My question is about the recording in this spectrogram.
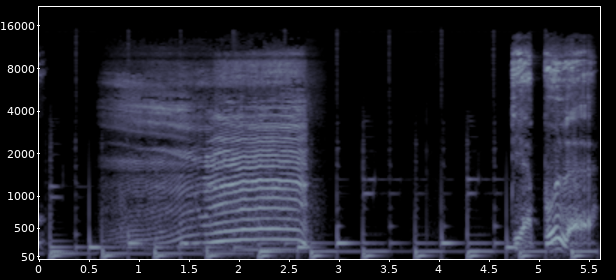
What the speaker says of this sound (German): Die Kuh.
